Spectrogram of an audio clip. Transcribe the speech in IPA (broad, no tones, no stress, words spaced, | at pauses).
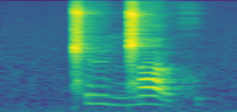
ǁɨ ŋ͡ǁãxʷ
